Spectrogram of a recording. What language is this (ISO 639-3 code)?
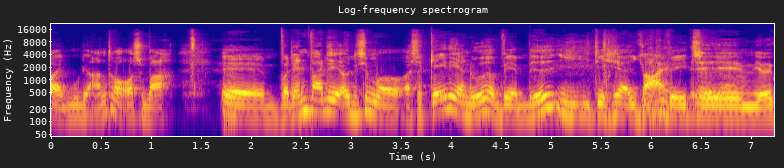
dan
